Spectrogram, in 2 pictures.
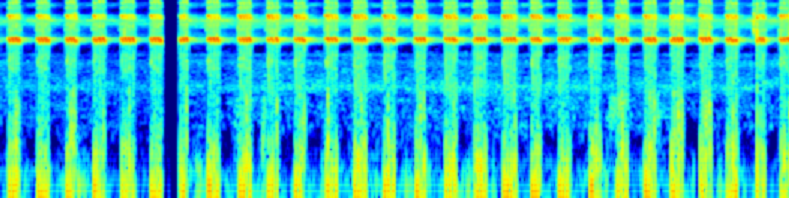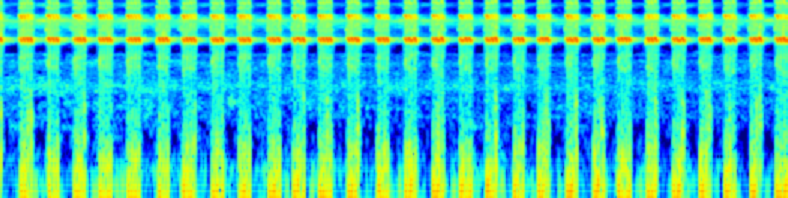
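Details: Close, loud field cricket chirping: a steady train of short, piercing, high-pitched pulses about four per second, with a brief dropout near the start and then unbroken rhythm.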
